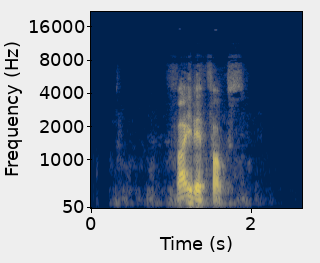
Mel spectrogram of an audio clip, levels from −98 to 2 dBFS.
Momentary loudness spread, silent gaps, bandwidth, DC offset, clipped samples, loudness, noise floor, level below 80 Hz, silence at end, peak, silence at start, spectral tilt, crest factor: 22 LU; none; 7.6 kHz; under 0.1%; under 0.1%; -18 LUFS; -79 dBFS; -62 dBFS; 1 s; -2 dBFS; 1.1 s; -6 dB/octave; 22 dB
